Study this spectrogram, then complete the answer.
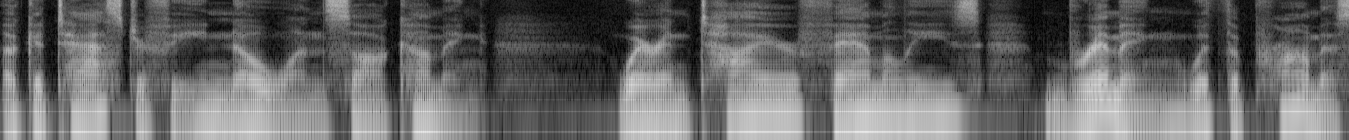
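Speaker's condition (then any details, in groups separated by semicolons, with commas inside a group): No condition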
